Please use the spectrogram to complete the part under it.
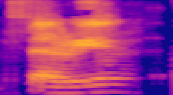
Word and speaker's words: Ferrer: Ferrer? Is that how you say it, Roberto? – Come again? – It's Ibrahim Ferrer. I can't roll the R, sorry.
